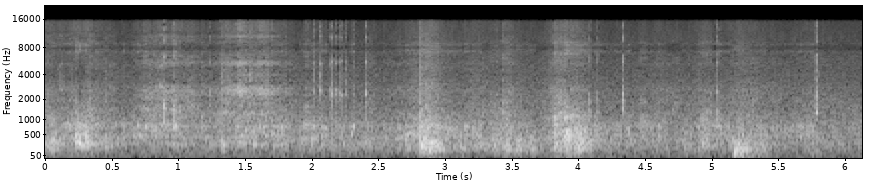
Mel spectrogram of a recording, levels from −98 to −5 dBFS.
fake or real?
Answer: real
